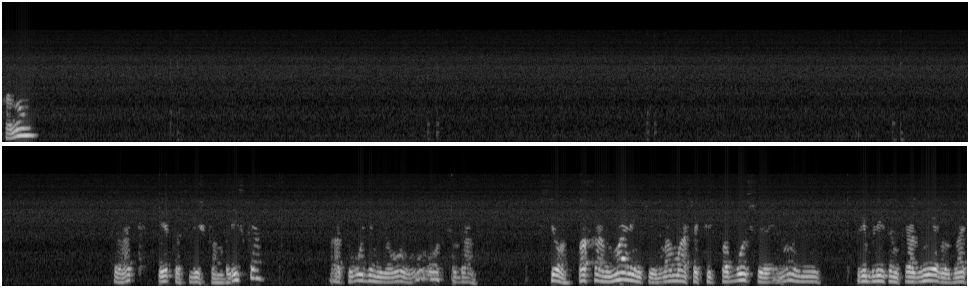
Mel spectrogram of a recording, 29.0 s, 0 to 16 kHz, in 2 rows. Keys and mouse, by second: 0.9-2.7 drag, 8.1-11.9 drag, 15.1-17.1 drag, 18.7-21.3 drag, 22.4-23.1 middle drag, 23.9-24.4 middle drag, 26.3 middle click.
